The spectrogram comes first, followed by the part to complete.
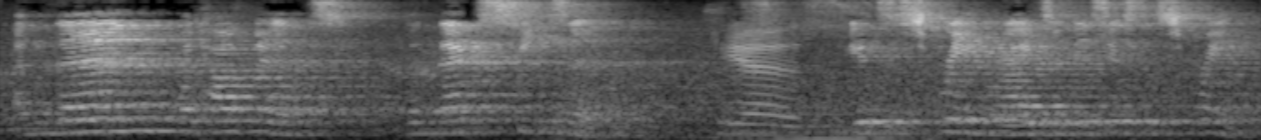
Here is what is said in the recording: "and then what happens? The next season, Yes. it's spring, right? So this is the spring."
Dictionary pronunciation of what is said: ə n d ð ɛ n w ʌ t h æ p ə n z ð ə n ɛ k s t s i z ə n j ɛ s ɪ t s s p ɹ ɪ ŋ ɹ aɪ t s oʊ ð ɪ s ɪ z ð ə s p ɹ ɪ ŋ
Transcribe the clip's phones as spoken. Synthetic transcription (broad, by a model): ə n ð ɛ n w ʌ t h æ p ə n z ð ə n ɛ k s t s i z ə n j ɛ ɪ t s s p ɹ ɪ ŋ ɹ aɪ t s oʊ ð ɪ s ɪ z ð ə s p ɹ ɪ ŋ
